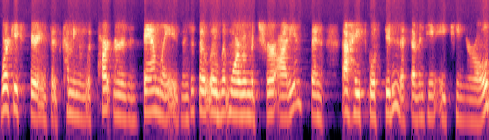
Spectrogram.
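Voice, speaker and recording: A woman with a plain, everyday voice speaks at a fairly quick pace. Her pitch is medium and her intonation fairly even. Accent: American. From US South, South Florida. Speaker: admissions director. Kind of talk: podcast interview.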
